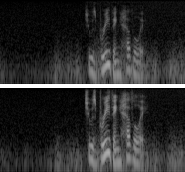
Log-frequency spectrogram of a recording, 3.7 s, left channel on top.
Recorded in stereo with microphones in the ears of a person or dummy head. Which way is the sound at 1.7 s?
50° right (ahead or behind).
